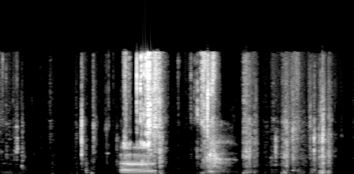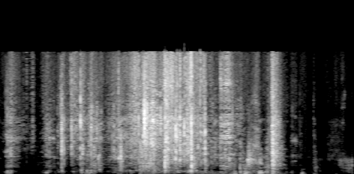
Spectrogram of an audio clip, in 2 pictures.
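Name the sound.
crunchy chewing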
